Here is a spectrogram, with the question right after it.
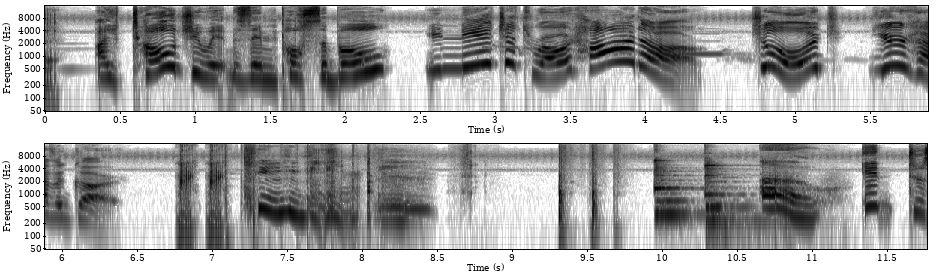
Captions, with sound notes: (SNORTS) I told you it was impossible. You need to throw it harder. George, you have a go. (SNORTS AND LAUGHS) Oh.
